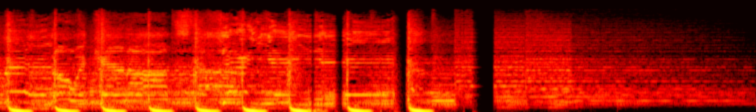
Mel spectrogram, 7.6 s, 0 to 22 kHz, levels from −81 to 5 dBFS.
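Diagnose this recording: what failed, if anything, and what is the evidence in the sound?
Between 3.09 and 4.09 s you get repeated stalls, a proper stutter. The sound hangs eight times in that second, the longest hold being 120 ms, and about 255 ms in total is filled in, roughly a quarter of the span. Nothing actually drops out; it just drags. That's a network and jitter-buffer problem: packets kept turning up late or slower than playout, the buffer ran dry over and over, and the receiver stretched the last sound each time until data arrived.

At 4.73 s there's a call audio freeze lasting to 4.97 s. The last sound smears on for about 217 ms, and the final 100 ms of that has faded to silence before the audio resumes exactly where it left off, so nothing is missing but everything after is pushed 217 ms later. The likely cause is a network hold-up that emptied the jitter buffer, with the receiver covering the wait by extending and fading the last bit it had.

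From 5.89 s to about 7.54 s there's a jitter buffer slow-down. Playback runs at around 83% speed with the pitch unchanged, so sounds come out drawn out, and about 291 ms gets added over that stretch. The buffer was rebuilding its reserve, repeating single pitch periods and bits of pauses over and over to buy time.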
